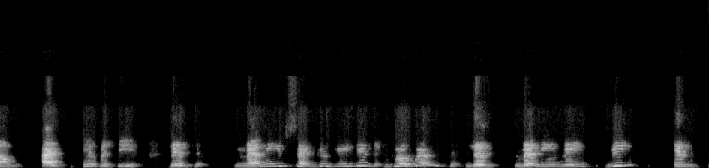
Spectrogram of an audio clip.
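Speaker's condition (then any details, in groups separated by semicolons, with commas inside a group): Cerebral palsy; affects speech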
